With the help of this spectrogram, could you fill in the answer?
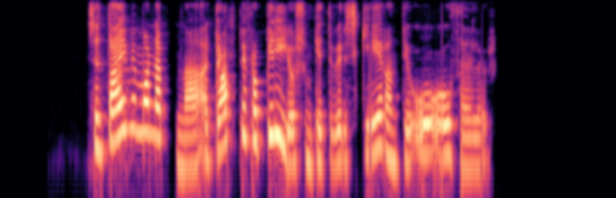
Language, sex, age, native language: Icelandic, female, 30-39, Icelandic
